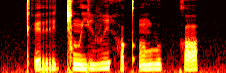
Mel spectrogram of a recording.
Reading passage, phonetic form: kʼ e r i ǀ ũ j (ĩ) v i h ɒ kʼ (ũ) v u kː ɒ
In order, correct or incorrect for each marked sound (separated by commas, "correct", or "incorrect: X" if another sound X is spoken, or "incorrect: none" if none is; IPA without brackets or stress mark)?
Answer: incorrect: i, incorrect: õ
